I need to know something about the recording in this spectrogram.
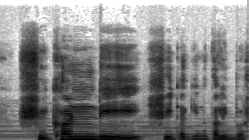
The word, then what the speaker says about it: শিখণ্ডী: কাশ্যশ্চ পরমেশ্বাসঃ শিখণ্ডী, এই ডিতে টান, ইকারে টান দীর্ঘ, শিখণ্ডী সেটা কিনা তালিব্য স, শিখণ্ডী ড নয় ডয়, এটা মূর্ধবর্ণ তাই এরকম করে জিভটাকে উল্টো করে উচ্চারণ করতে হবে।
